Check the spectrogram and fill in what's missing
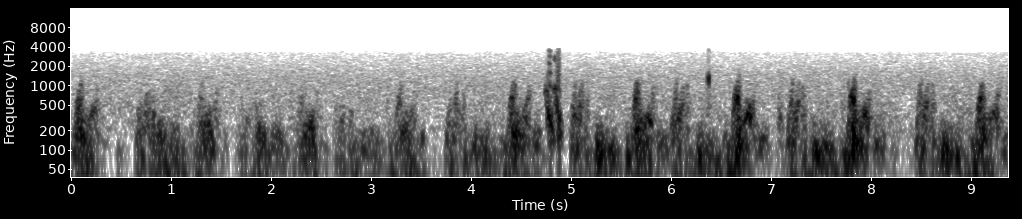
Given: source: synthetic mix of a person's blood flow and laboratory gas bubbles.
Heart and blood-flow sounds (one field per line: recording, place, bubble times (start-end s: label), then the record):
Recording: Doppler ultrasound of blood flow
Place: precordium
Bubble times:
4.72-4.92 s: bubbles
6.34-6.41 s: bubbles
From the record:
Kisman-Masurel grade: 123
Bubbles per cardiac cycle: 1 to 2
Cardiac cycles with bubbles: 10 to 50%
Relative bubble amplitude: loud (0.450 to 0.775)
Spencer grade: 2 (many but less than half of the cardiac periods contain bubble signals, singularly or in groups)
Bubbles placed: only in the low amplitude regions of the cardiac cycle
